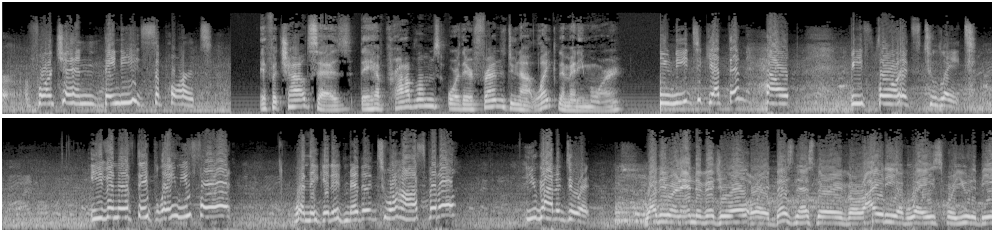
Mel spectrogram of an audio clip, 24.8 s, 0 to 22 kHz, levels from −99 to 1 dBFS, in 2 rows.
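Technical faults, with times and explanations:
No technical faults, with times and explanations, to report.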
